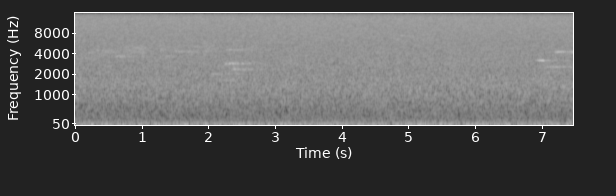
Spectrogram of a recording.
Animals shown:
Winter Wren (Troglodytes hiemalis), Wood Thrush (Hylocichla mustelina)

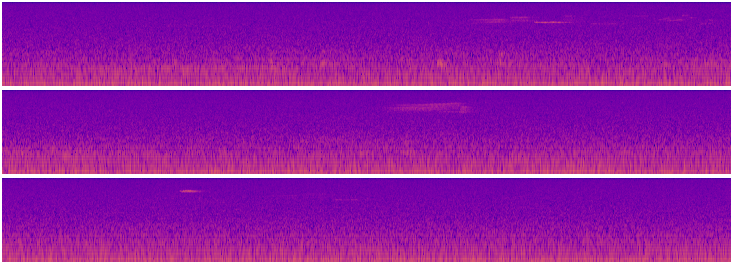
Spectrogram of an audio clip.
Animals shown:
Black-throated Green Warbler (Setophaga virens), Brown Creeper (Certhia americana), Northern Parula (Setophaga americana)

